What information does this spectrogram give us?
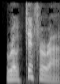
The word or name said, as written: rotifera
